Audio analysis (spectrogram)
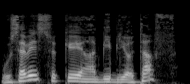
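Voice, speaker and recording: A man's voice: mid-range voice, sing-song, moderate pace, darkish tone, no room sound, clean studio sound. A man doing a jovial old professor. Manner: effusive, courteous, conspiratorial. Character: jovial, theatrical old male historian professor.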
